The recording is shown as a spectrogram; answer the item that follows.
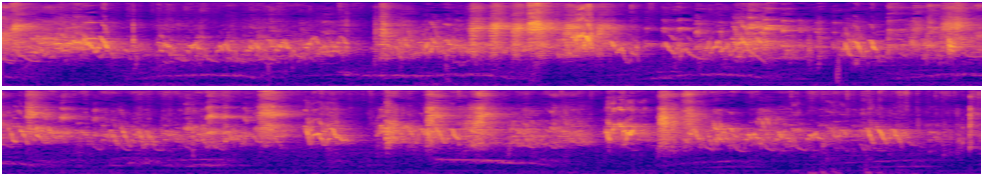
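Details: Lively chirping from young budgies, scratchy high chatter with bursts of squawks, over a background of regularly repeated low cooing and a faint steady hum.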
